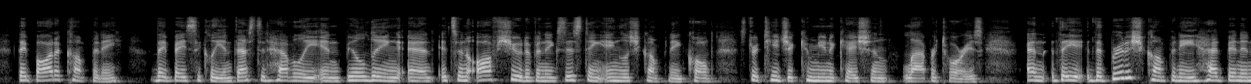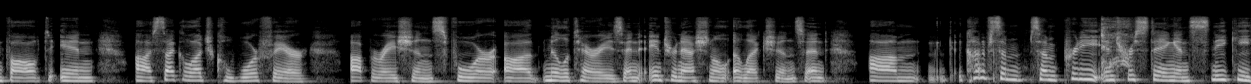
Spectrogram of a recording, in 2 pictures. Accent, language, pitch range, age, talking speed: American, English, 160-210 Hz, 50-69, 125 wpm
